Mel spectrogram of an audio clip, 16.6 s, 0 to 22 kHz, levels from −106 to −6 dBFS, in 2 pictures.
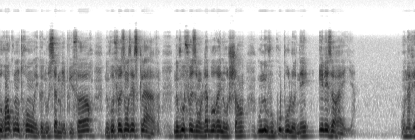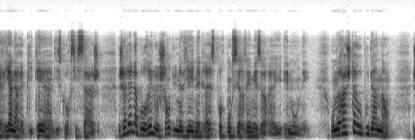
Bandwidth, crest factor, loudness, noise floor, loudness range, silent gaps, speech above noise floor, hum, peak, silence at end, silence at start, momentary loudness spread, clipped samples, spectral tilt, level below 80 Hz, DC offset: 9 kHz; 18 dB; -21 LUFS; -63 dBFS; 4 LU; none; 43 dB; none; -2 dBFS; 0 s; 0 s; 11 LU; under 0.1%; -5 dB/octave; -84 dBFS; under 0.1%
